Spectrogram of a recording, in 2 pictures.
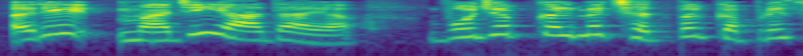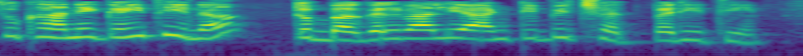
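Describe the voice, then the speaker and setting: Woman playing a sweet, inquisitive cartoon bride, pitched up high. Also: normal speed. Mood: puzzled. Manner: bright, questioning. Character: polite young new bride, curious and surprised.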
